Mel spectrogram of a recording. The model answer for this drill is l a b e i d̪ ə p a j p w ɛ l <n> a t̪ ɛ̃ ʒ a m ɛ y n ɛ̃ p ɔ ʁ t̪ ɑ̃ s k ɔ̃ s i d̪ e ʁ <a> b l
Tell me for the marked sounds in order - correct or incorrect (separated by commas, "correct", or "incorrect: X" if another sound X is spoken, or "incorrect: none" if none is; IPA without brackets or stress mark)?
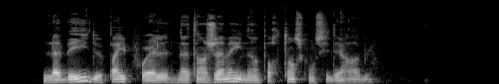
correct, correct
